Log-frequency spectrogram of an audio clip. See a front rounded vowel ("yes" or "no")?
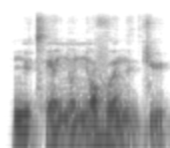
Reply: yes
